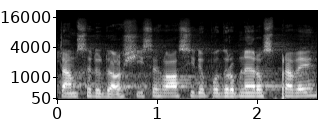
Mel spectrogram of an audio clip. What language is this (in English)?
Czech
